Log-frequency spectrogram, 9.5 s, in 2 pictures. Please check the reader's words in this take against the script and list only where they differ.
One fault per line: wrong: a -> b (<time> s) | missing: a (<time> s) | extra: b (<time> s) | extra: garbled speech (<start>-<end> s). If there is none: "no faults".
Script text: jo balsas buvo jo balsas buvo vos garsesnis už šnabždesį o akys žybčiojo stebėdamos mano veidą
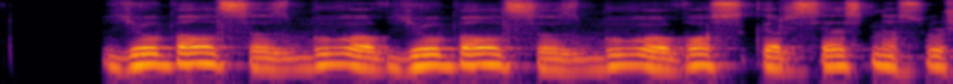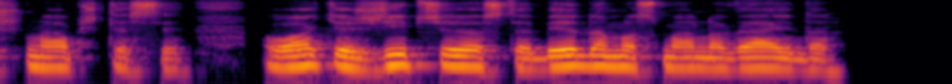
no faults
